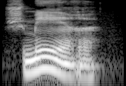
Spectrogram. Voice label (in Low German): "schmääre", Platt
